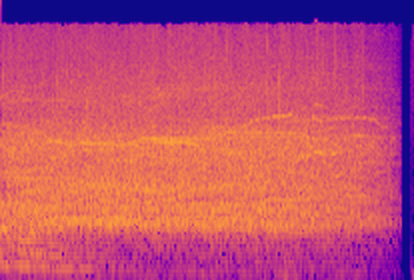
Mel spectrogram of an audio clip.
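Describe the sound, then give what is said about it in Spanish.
An audience cheering and applauding, a loud, steady wash of clapping and crowd noise that holds evenly, then tapers and drops away abruptly at the end. “Eso es el público magnífico”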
